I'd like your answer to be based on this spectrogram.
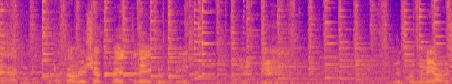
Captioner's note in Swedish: harklar sig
